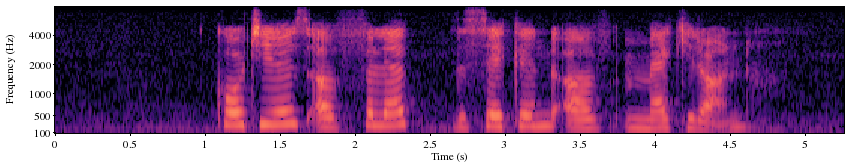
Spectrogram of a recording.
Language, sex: English, female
